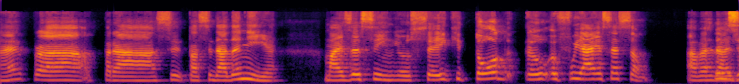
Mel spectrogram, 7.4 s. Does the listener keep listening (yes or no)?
no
